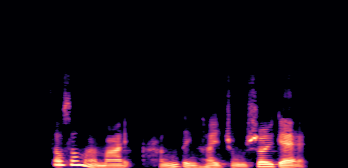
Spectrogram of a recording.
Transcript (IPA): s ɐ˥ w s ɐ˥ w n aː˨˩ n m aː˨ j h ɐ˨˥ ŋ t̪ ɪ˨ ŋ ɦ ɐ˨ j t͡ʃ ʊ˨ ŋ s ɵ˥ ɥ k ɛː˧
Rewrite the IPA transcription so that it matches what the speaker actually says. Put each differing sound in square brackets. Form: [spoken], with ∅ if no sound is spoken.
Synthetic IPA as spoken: s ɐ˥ w s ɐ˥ w [m] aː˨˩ n m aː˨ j h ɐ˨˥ ŋ t̪ ɪ˨ ŋ ɦ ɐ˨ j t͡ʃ ʊ˨ ŋ s ɵ˥ ɥ k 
